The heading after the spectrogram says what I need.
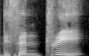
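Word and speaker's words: dysentery: ডিসেন্ট্রি, ডিসেন্ট্রি হচ্ছে রক্ত আমাশয়, এখানে উচ্চারণটা হচ্ছে ডিসেন্ট্রি, কিন্তু বানানটা কিন্তু ওইরকম না।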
